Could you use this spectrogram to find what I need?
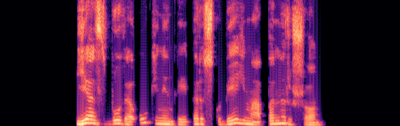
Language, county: Lithuanian, Vilnius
